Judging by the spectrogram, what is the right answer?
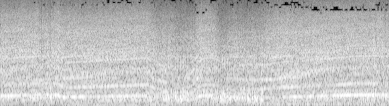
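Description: Lamborghini Gallardo race cars in a racing game at Laguna Seca, engines droning loud and steady with shifting pitch as they rev and ease off, a continuous high whine throughout with no talking.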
